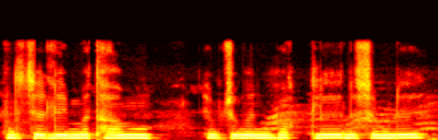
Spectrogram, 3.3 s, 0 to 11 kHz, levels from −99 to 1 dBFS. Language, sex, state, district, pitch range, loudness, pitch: Wancho, female, Arunachal Pradesh, Longding, 220-230 Hz, -11 LUFS, 225 Hz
